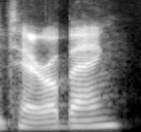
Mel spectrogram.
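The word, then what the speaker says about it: interrobang: followed by a question mark is called an Intero bang a what it's called it's called an Intero bang how do you spell it I'll put it in chat i n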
